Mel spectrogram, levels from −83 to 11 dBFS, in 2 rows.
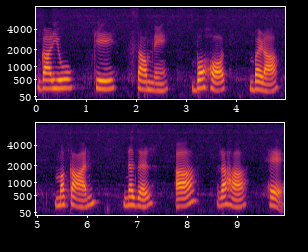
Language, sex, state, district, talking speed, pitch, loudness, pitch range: Hindi, female, Himachal Pradesh, Shimla, 60 wpm, 230 Hz, -15 LUFS, 210-255 Hz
